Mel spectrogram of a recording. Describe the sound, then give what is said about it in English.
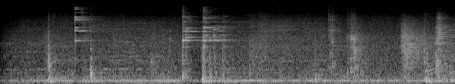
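Glass clinks at a recycling sorting facility, where material is sorted by type: a few sharp, bright clinks and knocks over a steady, low machine hum. “That's the sound of the Bakersfield ARC's recycling facility.”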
